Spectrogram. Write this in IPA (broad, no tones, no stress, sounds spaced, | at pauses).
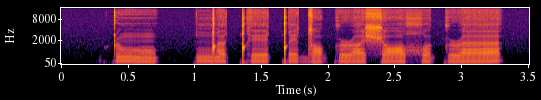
ʈ ũ | ŋ͡ǃ ə ǃʰ ɪ ǃ ɪ d ɔ k ɹ ʌ ʃ ɔ χʷ ʌ k ɹ ɜ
